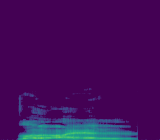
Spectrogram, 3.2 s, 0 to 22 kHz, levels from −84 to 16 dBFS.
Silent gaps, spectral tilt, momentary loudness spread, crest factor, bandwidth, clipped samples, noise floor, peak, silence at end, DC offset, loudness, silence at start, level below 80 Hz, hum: none; -8.5 dB/octave; 12 LU; 16 dB; 5.2 kHz; under 0.1%; -56 dBFS; -2 dBFS; 0.6 s; under 0.1%; -17 LUFS; 0.4 s; -66 dBFS; none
